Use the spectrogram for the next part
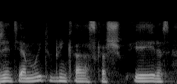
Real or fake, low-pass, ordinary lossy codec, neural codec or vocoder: fake; none; none; codec, 16 kHz, 1 kbps, X-Codec, WavLM features, trained on Multilingual LibriSpeech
